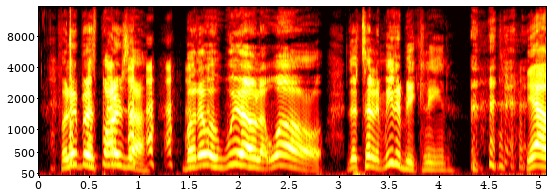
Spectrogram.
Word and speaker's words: Felipe Esparza: Felipe Esparza. I fucking said it right. Felipe Esparza.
